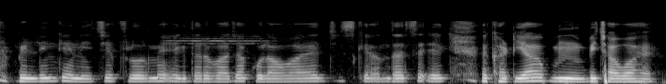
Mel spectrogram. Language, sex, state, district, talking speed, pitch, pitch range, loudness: Hindi, male, Uttar Pradesh, Hamirpur, 160 wpm, 140 Hz, 140-145 Hz, -17 LUFS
